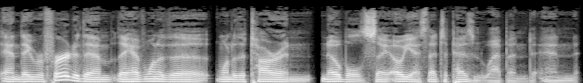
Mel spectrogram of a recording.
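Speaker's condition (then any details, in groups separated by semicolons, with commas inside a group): No condition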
